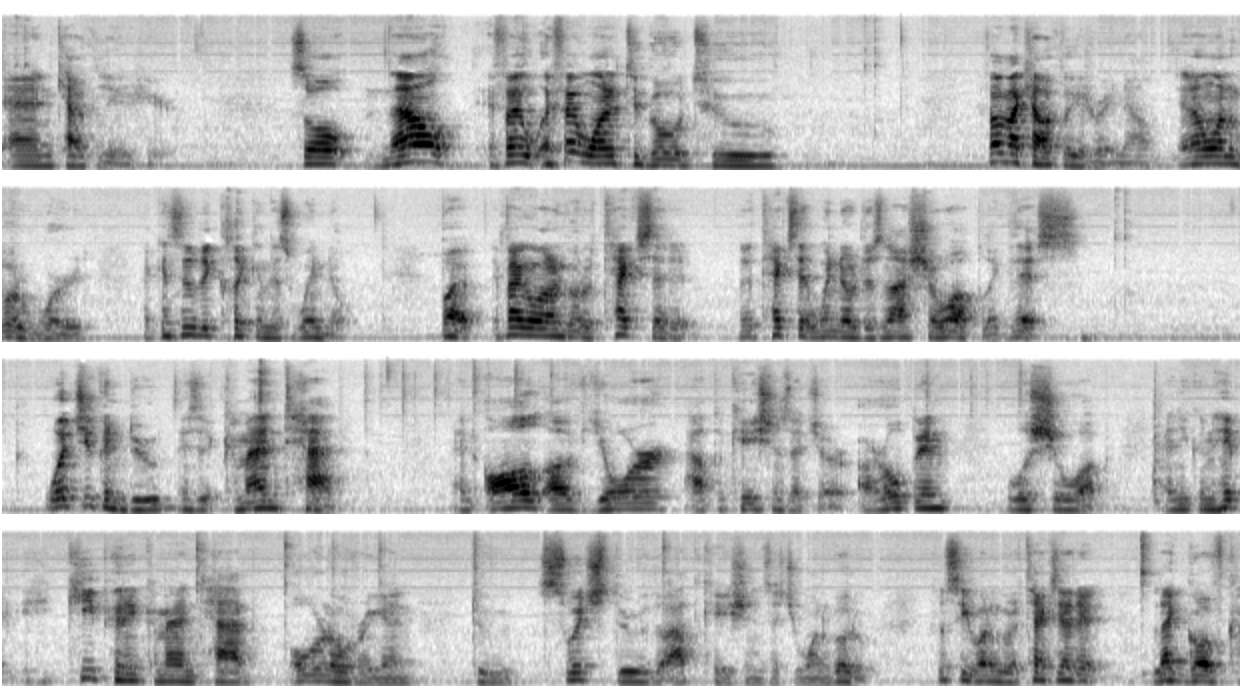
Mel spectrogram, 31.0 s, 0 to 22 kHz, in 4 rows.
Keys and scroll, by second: 17.1 super+Tab, 24.4 super+Tab.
